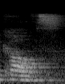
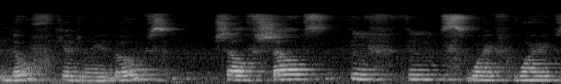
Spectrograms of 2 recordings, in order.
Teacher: Mais en plus de cette nivellation de pluriel en ES, devenu S, pour un mot tel que calf, le phonème final, le son F de fin, est voisé au pluriel pour donner calves. C'est-à-dire qu'on fait vibrer ces cordes vocales en prononçant la biodontale. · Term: voisement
